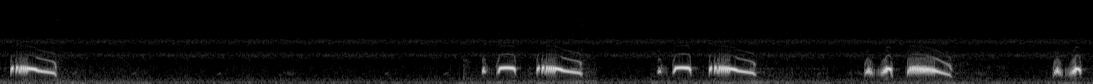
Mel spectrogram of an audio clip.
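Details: Spotted dove cooing played to lure wild doves, with scattered groups of short hollow notes followed by a longer falling coo, separated by quiet pauses of several seconds.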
